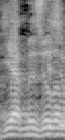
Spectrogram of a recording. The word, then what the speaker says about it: Missoula: And did I pronounce it? Missoula. Missoula, Montana. Yeah. You got it.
